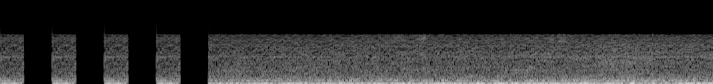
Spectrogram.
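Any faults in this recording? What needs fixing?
From the start of the clip to 2.08 s there is a stutter with silent gaps. It is already under way when the clip begins. A 236 ms burst repeats three times, every 521 ms, with about 285 ms of digital silence between repeats. A stalled player or stream is the likely cause: at each retry it replays its last fragment and then runs dry. The audio meant for that stretch is lost. A deeper playback buffer would prevent this.

Throughout the clip the sound is rough, grainy and muffled, and nothing is present above 4.2 kHz. This is likely Opus compression at a very low rate, around 8 kbps. The encoder keeps a narrowband range and fills the starved bands with folded or noisy content. Encoding at a higher bitrate would prevent this.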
